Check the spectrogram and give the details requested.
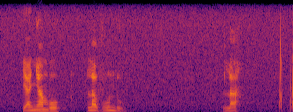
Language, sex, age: Venda, male, 22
